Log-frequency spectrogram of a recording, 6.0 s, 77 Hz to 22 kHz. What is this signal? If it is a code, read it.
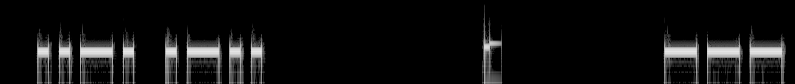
Morse code, heard as a keyed tone, about 15 wpm, spaced as for 5 wpm, 700 Hz. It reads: FLO
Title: US States and Canadian Provinces 15wpm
